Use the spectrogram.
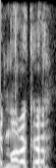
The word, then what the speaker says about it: Madoka: But yeah, it would be because the MA would be Ma, and then the DO. Yep. Ma Do, and then Ka, like for the KA.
